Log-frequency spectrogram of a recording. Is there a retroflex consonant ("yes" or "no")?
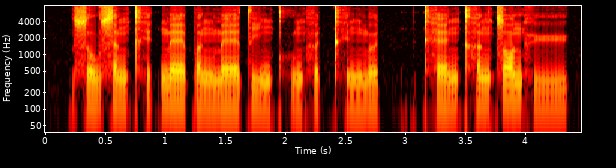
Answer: no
